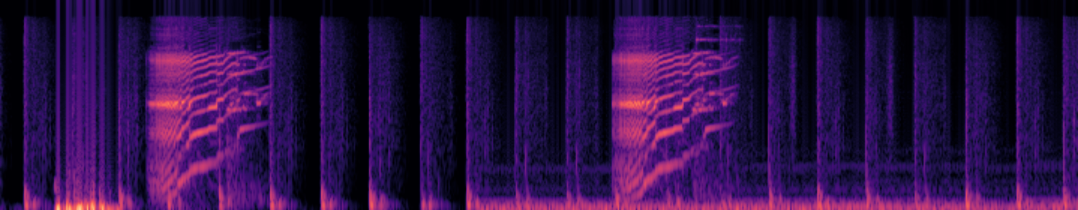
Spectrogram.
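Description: Footsteps thud at a steady pace on a hard floor.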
